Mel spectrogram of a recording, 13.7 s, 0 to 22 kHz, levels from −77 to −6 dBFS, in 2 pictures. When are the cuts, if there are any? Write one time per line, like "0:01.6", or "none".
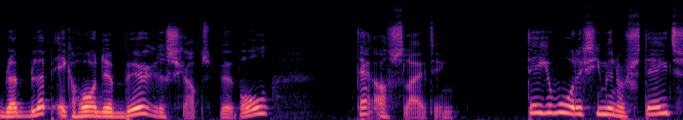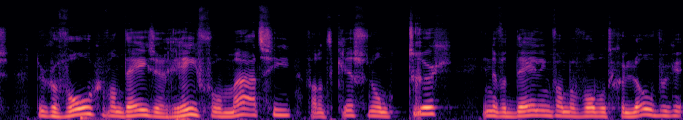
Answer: none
